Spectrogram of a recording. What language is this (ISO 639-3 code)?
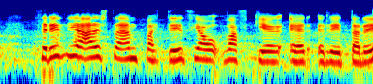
isl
